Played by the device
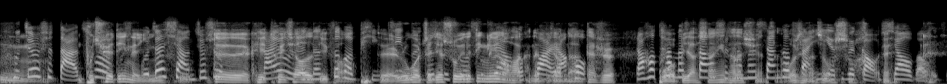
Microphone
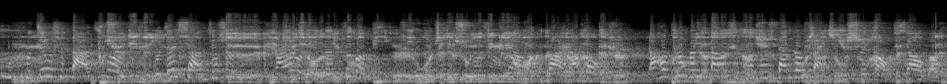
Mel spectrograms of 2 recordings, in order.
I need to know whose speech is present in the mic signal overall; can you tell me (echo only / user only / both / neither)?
echo only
